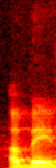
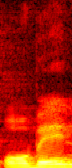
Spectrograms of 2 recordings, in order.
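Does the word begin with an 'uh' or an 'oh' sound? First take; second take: uh; oh. First: The first vowel is a short 'uh' sound. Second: The first vowel is a long 'oh' sound. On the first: The speaker calls it right. "Correct pronunciation जो हमारी रहेगी वो रहेगी अबे" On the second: The speaker calls it wrong. "हम इसे ओबे नहीं बोलेंगे"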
